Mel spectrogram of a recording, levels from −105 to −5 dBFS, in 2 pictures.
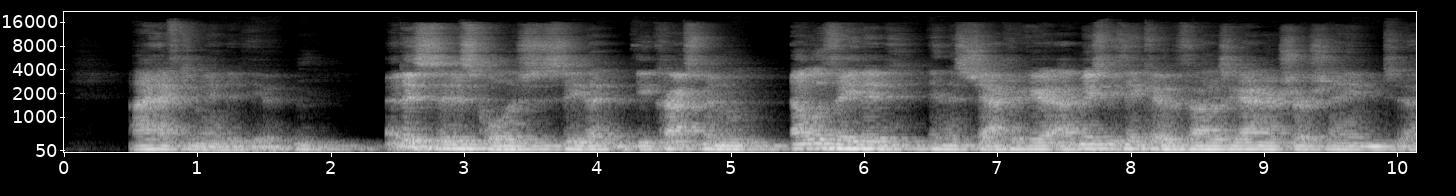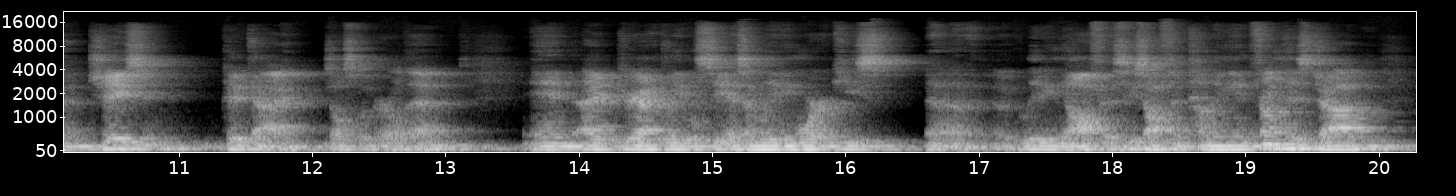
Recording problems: room echo; strong; dies away in 0.8 s
off-mic speech; far

